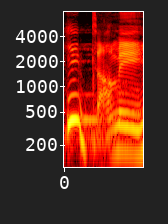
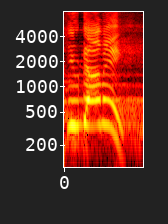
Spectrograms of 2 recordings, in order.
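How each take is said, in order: First: It is said in a playful, teasing tone. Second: It is said in a harsh, angry tone. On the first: The listener is being teased affectionately. "Man, stop it, stop it, shut your mouth" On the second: The listener is being genuinely insulted. "you idiot, what's wrong with you?"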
